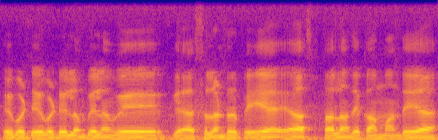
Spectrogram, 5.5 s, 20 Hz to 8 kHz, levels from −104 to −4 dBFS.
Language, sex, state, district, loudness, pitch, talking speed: Punjabi, male, Punjab, Kapurthala, -15 LUFS, 105 Hz, 140 wpm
